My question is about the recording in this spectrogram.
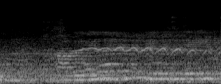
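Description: A horse whinnies: one long call with a quavering pitch, starting a little over half a second in and ending near the end.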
